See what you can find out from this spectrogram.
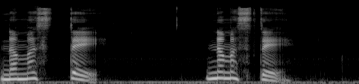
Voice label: Good afternoon, Common Hindi Phrases for travel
